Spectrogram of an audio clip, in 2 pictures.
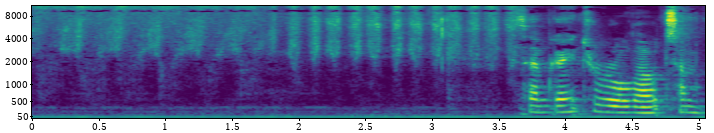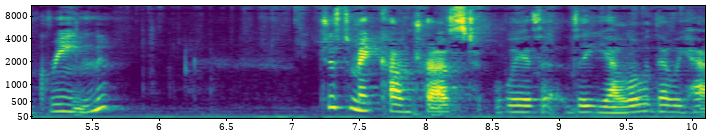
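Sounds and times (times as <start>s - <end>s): hands rubbing sugar paste: 0.0s - 3.8s, 5.8s - 10.0s.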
